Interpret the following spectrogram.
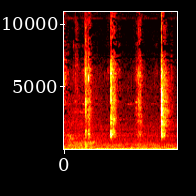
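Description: Hand-twisted pepper mill grinding whole black peppercorns: a short, crunching rasp about twice a second, one for each twist.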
